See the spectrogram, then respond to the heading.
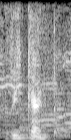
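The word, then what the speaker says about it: recant: तो इसका प्रोनाउंसिएशन होता है रिकेंट।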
